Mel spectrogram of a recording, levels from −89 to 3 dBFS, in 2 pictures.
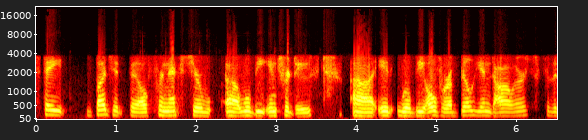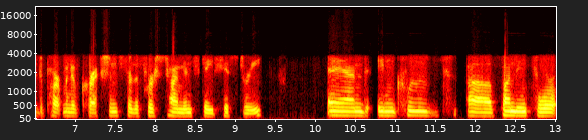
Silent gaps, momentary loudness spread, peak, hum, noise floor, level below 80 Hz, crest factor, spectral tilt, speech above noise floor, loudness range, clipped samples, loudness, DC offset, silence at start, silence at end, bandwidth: none; 11 LU; -2 dBFS; none; -67 dBFS; -58 dBFS; 14 dB; -7.5 dB/octave; 51 dB; 6 LU; under 0.1%; -17 LUFS; under 0.1%; 0 s; 0 s; 6.8 kHz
